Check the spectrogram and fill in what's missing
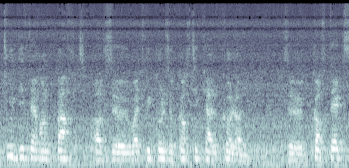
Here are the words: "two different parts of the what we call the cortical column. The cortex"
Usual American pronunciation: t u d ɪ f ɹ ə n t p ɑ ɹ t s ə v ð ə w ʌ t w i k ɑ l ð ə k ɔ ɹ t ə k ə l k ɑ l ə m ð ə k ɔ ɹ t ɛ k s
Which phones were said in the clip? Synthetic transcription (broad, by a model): t u d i f ɹ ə t p ɑ ɹ t ə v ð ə w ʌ t w i k ɑ l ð ə k ɔ ɹ t ə k ə l k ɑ l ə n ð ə k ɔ ɹ t ɛ k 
